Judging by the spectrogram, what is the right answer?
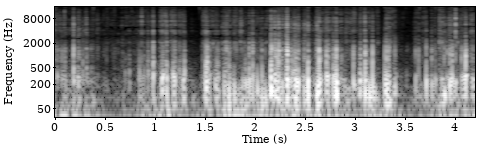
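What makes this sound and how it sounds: A metal stick scratches and rubs along a solid hand-held foot file with a purple abrasive grit layer on a white foam core. It makes dense, rapid, gritty rasping strokes with a low, muffled body, broken by brief quiet gaps.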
